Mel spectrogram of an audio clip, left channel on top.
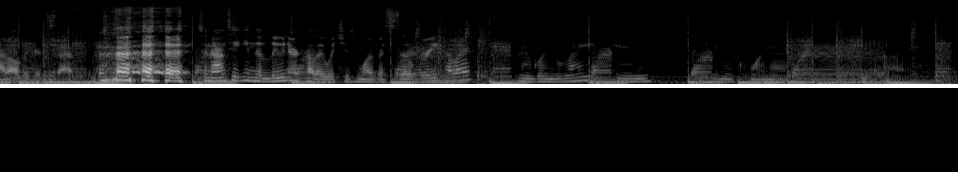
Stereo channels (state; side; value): silent; right; digital silence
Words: all the good stuff. So now I'm taking the lunar color, which is more of a silvery color, and I'm going right in the inner corner of your eye.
